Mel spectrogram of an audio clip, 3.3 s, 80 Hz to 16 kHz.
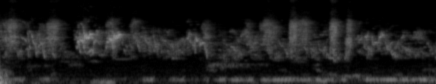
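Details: Budgerigars chattering on 26 January 2024 give bright, rapid chirps and squeaky warbles in an unbroken stream, with a faint low hum behind.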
